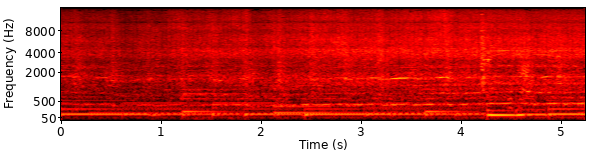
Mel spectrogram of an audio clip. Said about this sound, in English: Okay. Should we wait for the blender? Okay.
